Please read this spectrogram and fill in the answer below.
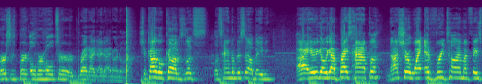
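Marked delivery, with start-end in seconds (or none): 6.8-7.6 put-on Boston accent on a name. Facing a player, saying his name as always: Boston accent. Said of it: "I have to say it in a Boston accent".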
